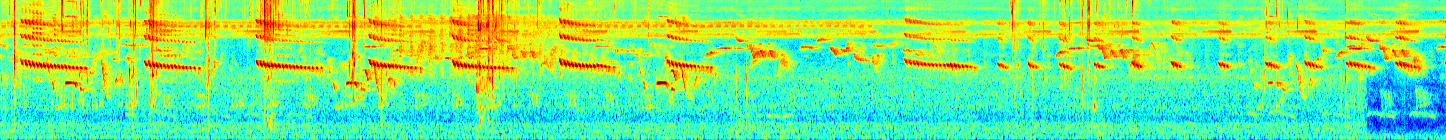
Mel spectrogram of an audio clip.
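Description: Several birds calling, one repeating a short whistled note that falls in pitch about once a second, with other chirps overlapping.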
